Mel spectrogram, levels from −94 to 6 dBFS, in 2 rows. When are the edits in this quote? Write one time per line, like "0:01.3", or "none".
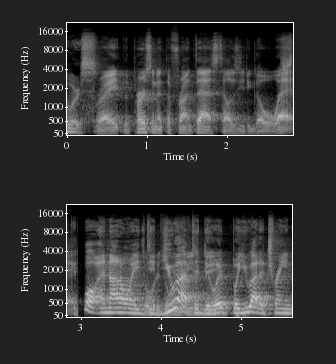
0:02.9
